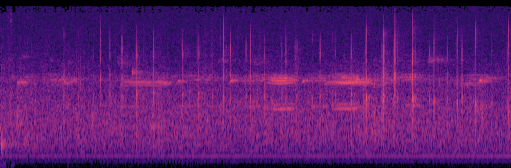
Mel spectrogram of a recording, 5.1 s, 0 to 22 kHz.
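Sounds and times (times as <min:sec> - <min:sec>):
oilbird calls: 0:00.1 - 0:05.0.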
